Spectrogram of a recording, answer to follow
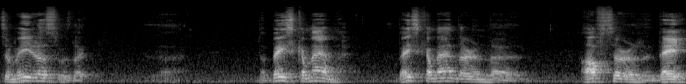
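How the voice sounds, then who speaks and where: A man speaks at a moderate pace with very wide pitch swings, against noticeable background noise. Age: 80s+. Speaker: war veteran. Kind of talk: interview answer. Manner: hesitant, halting.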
